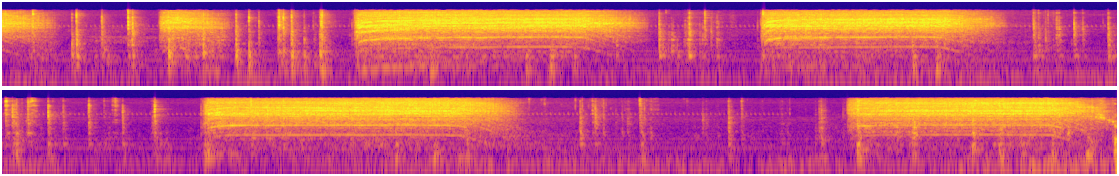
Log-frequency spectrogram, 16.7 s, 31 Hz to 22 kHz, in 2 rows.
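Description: Heavy DeWalt power driver removes screws while a Coinco BA30B dollar bill validator is taken apart, with four loud whirring bursts of several seconds each separated by clicks, clatter and handling of parts.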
